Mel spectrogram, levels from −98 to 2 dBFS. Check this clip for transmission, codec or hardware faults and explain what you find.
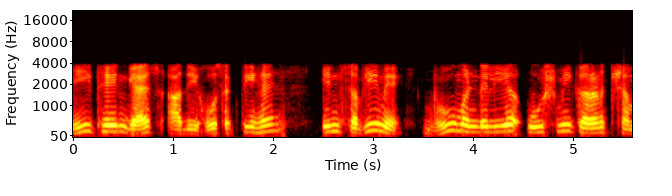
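The recording has two faults: iLBC codec coding throughout, and lost iLBC frames at two points.

The iLBC codec runs for the whole clip. The speech is confined to a telephone band of roughly 250 Hz to 3.7 kHz. Each 20 ms frame's excitation is coded on its own, which fits iLBC's 15.2 kbps mode. The damage is plainly audible: a slightly rough, synthetic edge on the speech. On a spectrogram, energy stops sharply near 3.7 kHz and thins below 250 Hz.

The lost iLBC frames occur at 0.41 s and from 2.02 to 2.14 s. At each gap the decoder has no data, so it repeats the last pitch cycle mixed with noise and fades it as the loss continues. The first gap fits one lost 20 ms frame. The second lasts about 100 ms and sounds like a held, buzzy or breathy vowel. Because iLBC frames stand alone, the speech recovers at once afterwards. 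On a waveform, each gap shows a regular, repeating cycle, which decays over the longer gap. On a spectrogram, it shows flat, unchanging harmonics.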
